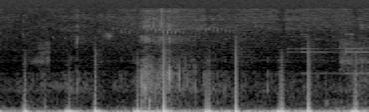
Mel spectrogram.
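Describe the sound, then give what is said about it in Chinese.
A steady heartbeat thumps in muffled lub-dub pairs, about seven beats in an even, unhurried rhythm over a low background hum, with no voices. “仔细聆听心跳的复苏之音，这是我对你的祝福。”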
